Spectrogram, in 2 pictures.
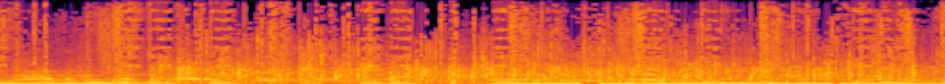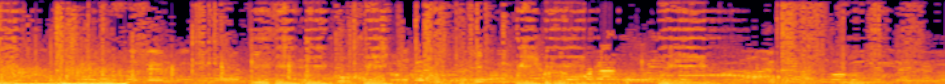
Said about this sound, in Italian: Casa, ecco gli applausi, è stato messo un tristone fuori.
